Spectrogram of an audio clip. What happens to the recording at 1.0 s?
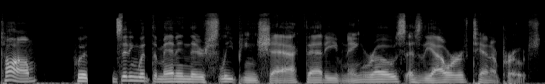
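A digital broadcast dropout runs from 0.87 to 1.19 s. The receiver lost valid frames and muted, so the speech snaps to silence within about 3 ms.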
